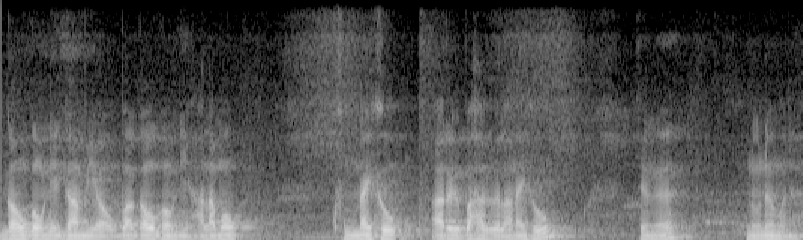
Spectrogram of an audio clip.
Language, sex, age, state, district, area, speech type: Bodo, male, 30-45, Assam, Chirang, rural, spontaneous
